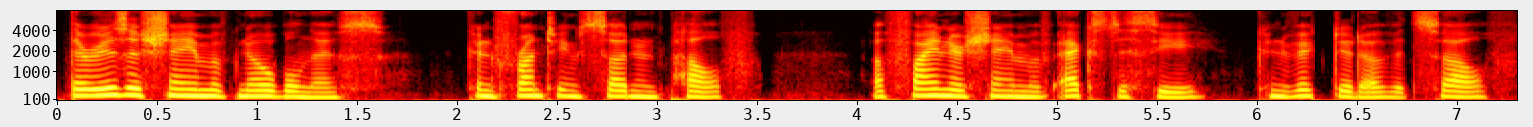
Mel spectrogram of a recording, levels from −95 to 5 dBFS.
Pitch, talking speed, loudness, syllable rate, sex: 185 Hz, 140 wpm, -18 LUFS, 5.1 syllables/s, female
